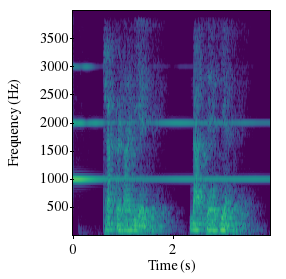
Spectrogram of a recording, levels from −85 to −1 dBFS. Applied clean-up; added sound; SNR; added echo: none; Wind instrument, woodwind instrument; 6 dB; reverberation time 1.2 s.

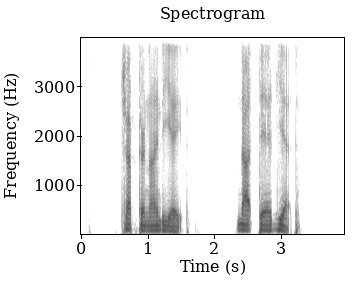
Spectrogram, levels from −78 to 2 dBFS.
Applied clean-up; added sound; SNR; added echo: none; none; none; none.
